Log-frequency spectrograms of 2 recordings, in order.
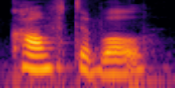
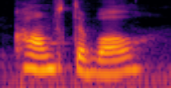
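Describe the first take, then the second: First: A middle vowel sound is dropped from the word. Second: The same.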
